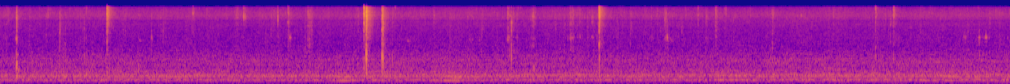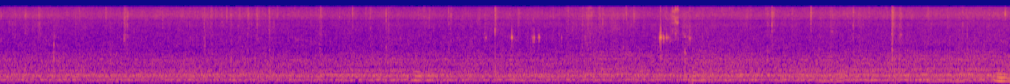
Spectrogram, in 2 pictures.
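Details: Honey bees at a wild hive in the plants being smoked out with fire for a honey harvest; a steady low, droning hum of many bees throughout, with scattered sharp clicks and crackles.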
